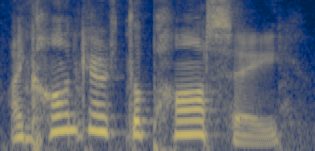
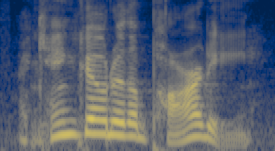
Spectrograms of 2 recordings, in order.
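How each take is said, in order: First: It is spoken in a British accent. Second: It is spoken in an American accent. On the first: "영국식 같은 경우에는" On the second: "미국식 같은 경우에는"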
